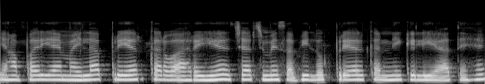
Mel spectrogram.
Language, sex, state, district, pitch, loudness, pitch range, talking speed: Hindi, female, Chhattisgarh, Raipur, 215 Hz, -11 LUFS, 205-220 Hz, 225 wpm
